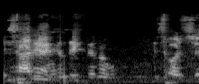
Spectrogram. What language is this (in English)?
Urdu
